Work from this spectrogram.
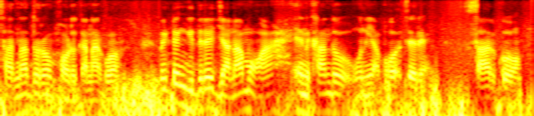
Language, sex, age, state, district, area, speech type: Santali, male, 30-45, Jharkhand, East Singhbhum, rural, spontaneous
